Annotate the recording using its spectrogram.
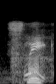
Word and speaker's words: Slique: Right, now one thing that's jumped out at me here is what's known as the Sleek Range. It's spelled Slique. – That's my shake. Sleek.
